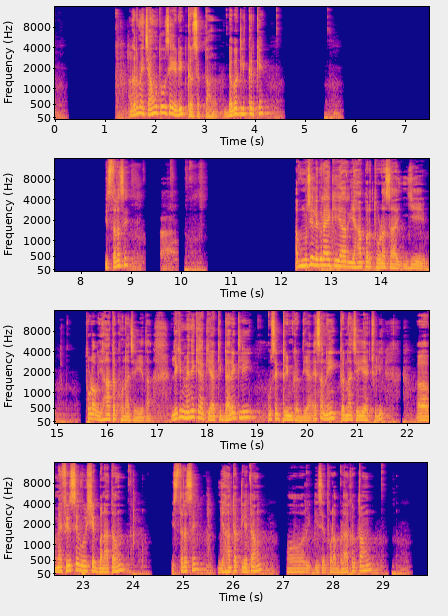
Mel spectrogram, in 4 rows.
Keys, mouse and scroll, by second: 3.5 double click, 4.3 click, 6.5-7.9 shift+drag, 8.3 double click, 9.5 alt+scroll down 1, 9.9 alt+click, 10.5 alt+scroll up 1, 10.8 click, 12.1 drag, 14.8 a, 17.5-21.2 drag, 21.2 ctrl+x, 22.6 alt+click, 24.5-29.8 alt+drag.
